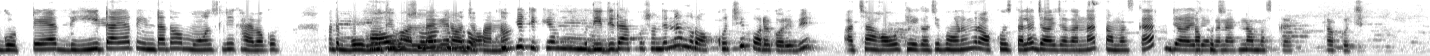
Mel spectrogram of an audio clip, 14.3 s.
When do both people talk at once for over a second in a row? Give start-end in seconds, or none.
3.7-5.1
